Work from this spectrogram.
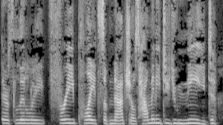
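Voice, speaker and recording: Actor as exasperated partner, deadpan, nagging, cartoon, dry close sound. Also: mid-range voice, measured pace, dry recording, natural voice. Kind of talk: comedic cartoon dub.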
